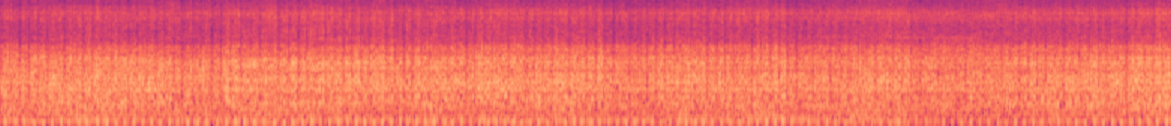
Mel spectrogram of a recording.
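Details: Yamaha Aerox scooter at idle, temporarily reassembled while awaiting parts; complaint of loud noise at the CVT case/primary pulley. Loud, fast, uneven clattering knock about three per second. It resembles a slack cam chain, cam bearing or rocker arm, but those and the tensioner checked fine. The knock comes from connecting rod and crankshaft bearing wear.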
